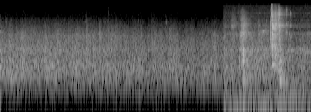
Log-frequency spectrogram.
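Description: A liquid pours into a pot.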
